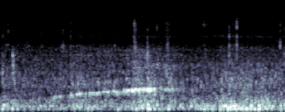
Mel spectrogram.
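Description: A few faint computer mouse clicks over low background hiss, the clearest about two seconds in, with a faint tone rising slowly in pitch through the middle.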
